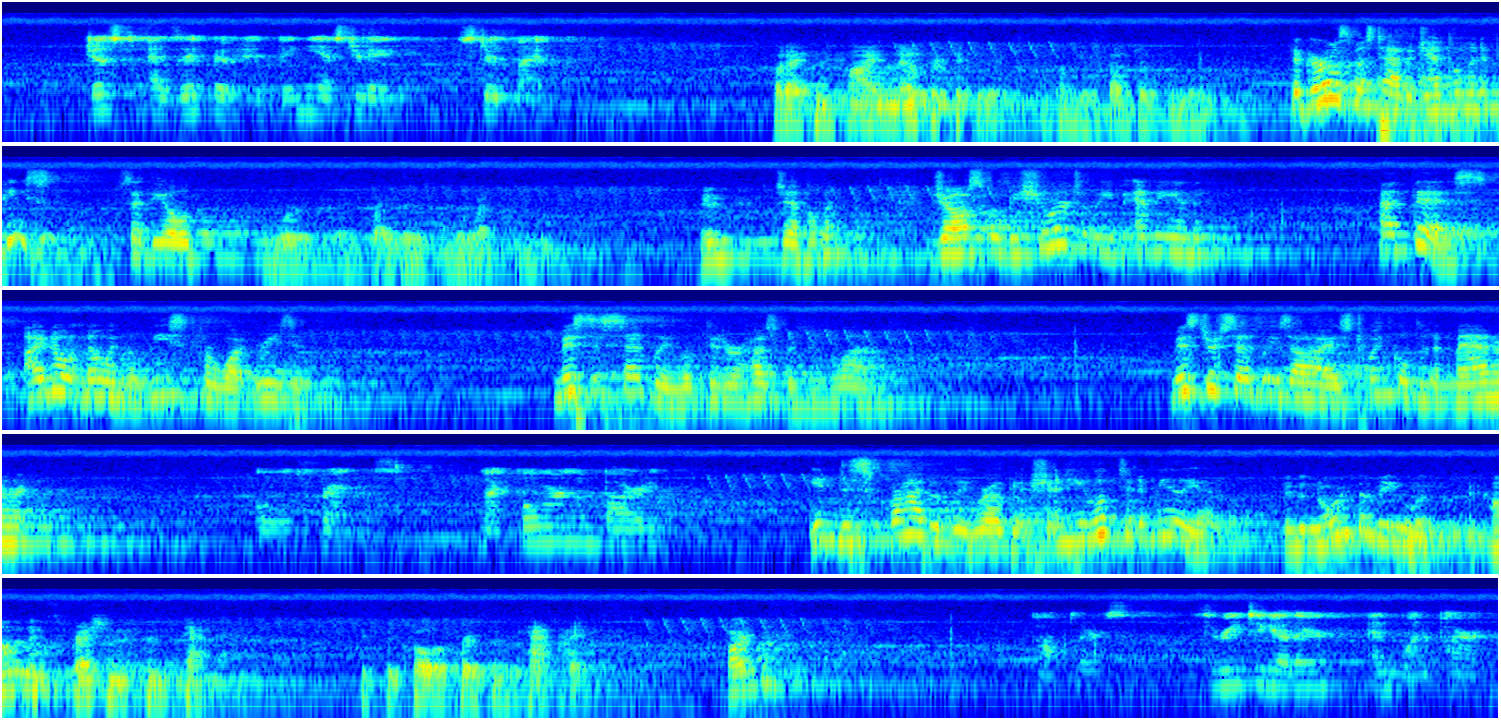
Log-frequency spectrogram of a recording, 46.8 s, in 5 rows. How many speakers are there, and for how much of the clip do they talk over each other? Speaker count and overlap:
3, no overlap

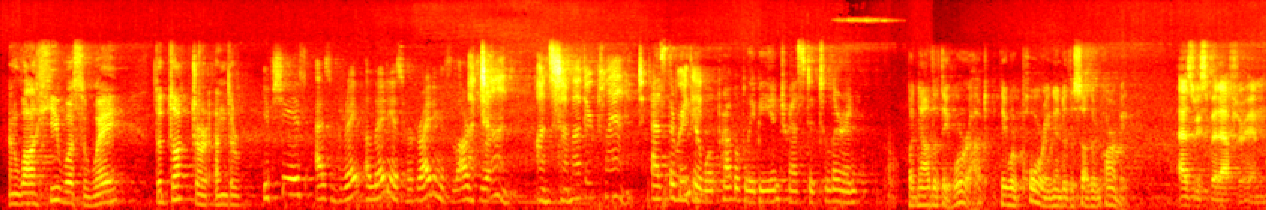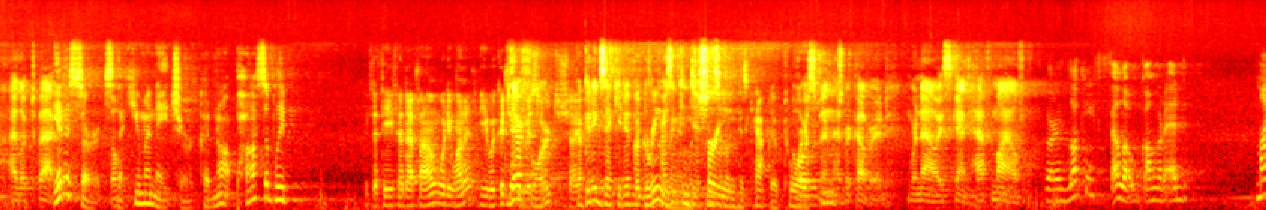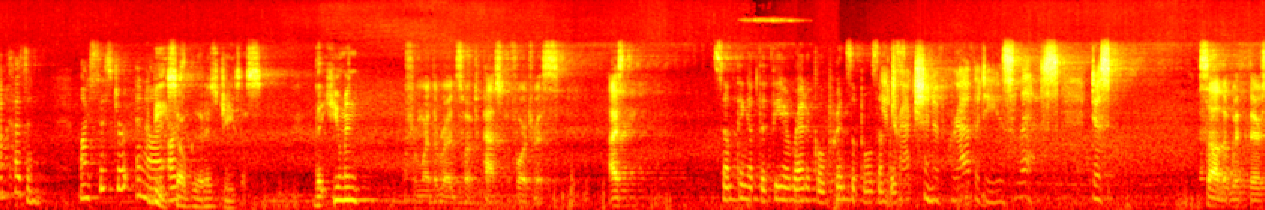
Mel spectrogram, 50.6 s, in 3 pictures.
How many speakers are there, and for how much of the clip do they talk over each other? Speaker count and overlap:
10, about 12%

